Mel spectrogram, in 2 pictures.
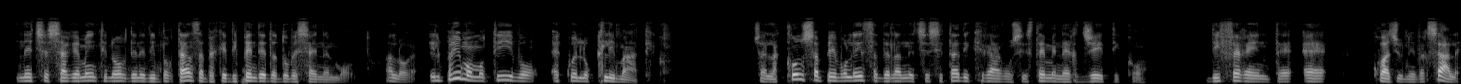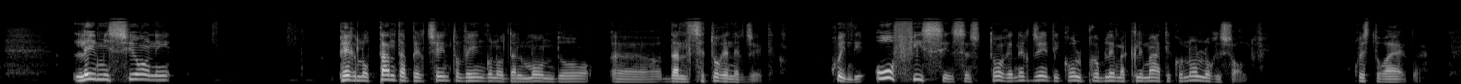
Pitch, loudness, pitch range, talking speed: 155 Hz, -28 LUFS, 140-180 Hz, 120 wpm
